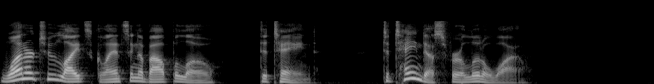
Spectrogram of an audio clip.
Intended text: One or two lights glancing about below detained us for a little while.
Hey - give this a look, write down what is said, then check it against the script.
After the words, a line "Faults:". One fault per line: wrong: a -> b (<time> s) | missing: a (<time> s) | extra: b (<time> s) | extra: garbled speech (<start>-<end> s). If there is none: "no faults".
One or two lights glancing about below detained detained us for a little while.
Faults:
extra: detained (3.8 s)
